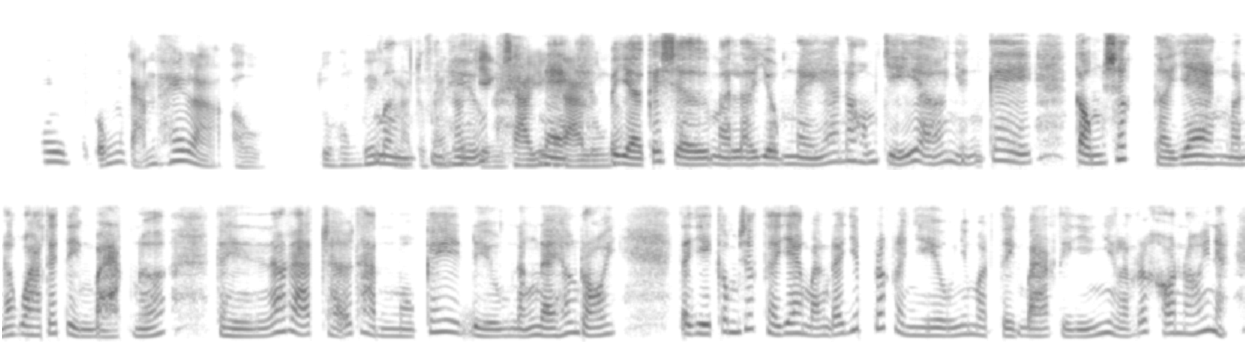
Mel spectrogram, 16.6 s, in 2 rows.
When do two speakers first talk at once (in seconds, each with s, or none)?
2.5 s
